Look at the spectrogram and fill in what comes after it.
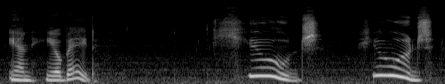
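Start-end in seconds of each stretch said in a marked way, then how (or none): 2.1-4.3 much higher, gleeful cry of disbelief; exclaiming huge in amused amazement; amazed exclaiming. Real, not acted. Amazed at Ahab obeying Elijah.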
